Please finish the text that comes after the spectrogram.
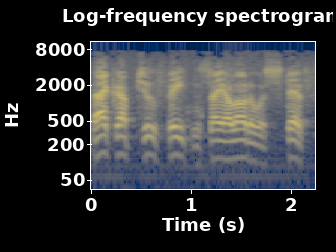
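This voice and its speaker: An actor playing a wisecracking, unflappable private investigator in an American radio drama, dry and sardonic, with an American accent. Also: male voice, mid-range voice, brisk, close to an everyday voice. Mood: cool, taunting. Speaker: lead actor narrating and playing a detective. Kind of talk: 1950s American radio detective acting. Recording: dull old radio recording with music.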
